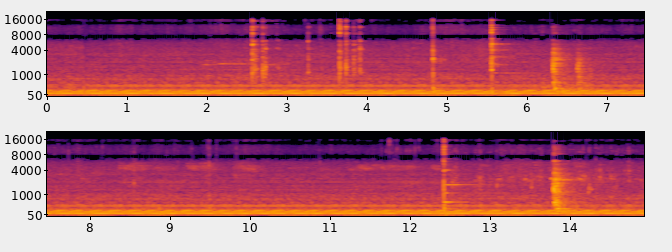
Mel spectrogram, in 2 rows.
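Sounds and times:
metal spoon clinking on ceramic bowl: 12.4s - 13.0s.

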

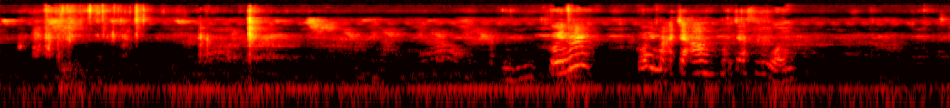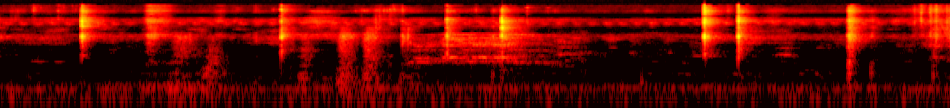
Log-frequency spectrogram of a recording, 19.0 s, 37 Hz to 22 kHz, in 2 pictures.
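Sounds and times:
plastic bottle clicks and taps: 10.3s - 10.5s.

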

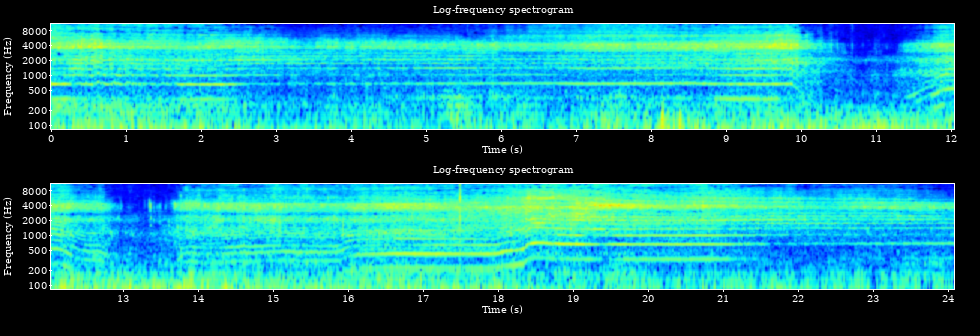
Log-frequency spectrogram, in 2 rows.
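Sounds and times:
electric boat motor whining: 0.0s - 24.0s
low rumble: 0.0s - 24.0s.

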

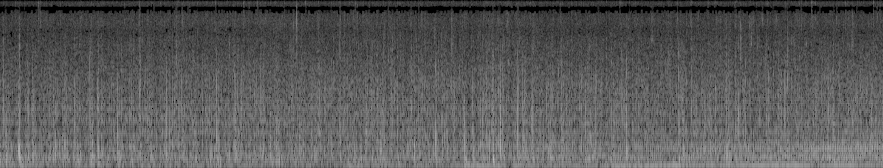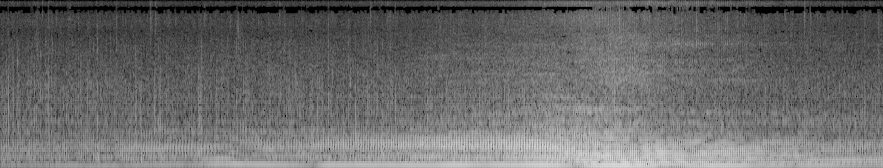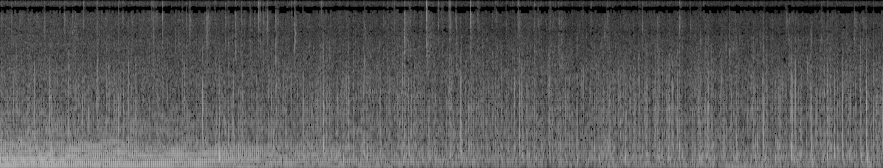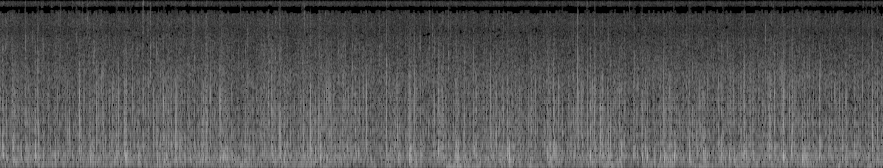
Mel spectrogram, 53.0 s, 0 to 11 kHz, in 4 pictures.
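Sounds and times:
steady rain: 0.0s - 52.9s
water drips: 0.2s - 47.6s
motorcycle passing by: 7.2s - 39.4s.

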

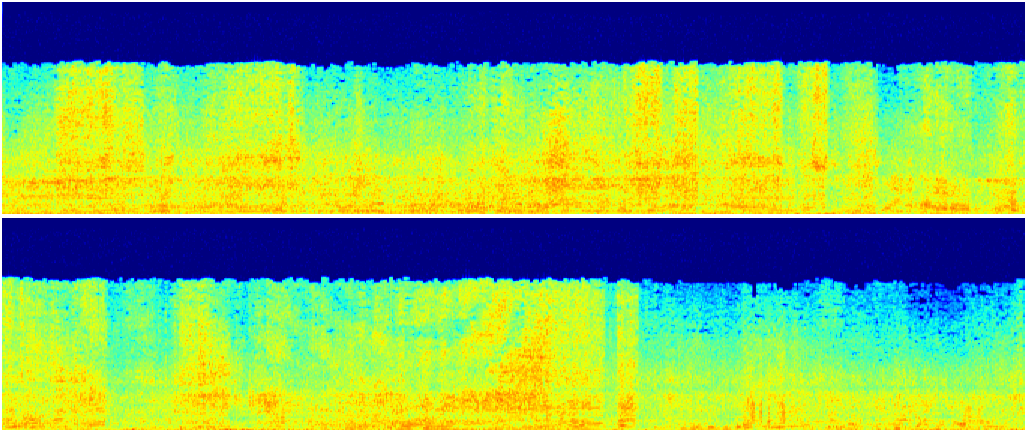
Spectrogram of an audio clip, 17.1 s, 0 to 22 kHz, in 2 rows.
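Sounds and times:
motocross bike engines revving: 0.0s - 17.0s.

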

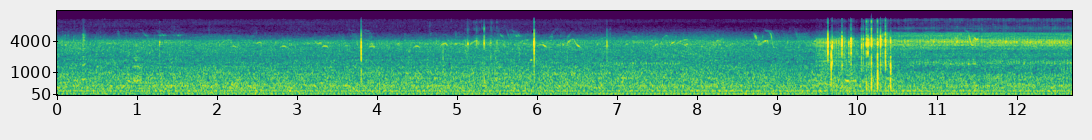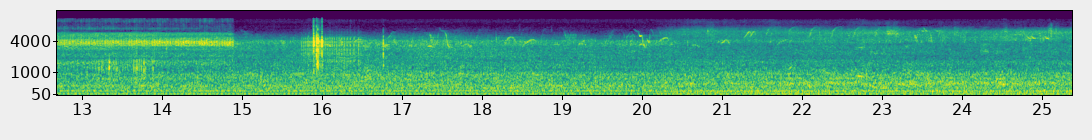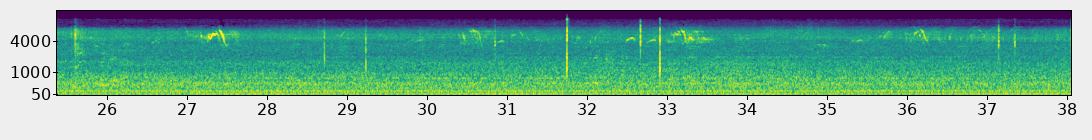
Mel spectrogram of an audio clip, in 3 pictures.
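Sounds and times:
high steady buzz: 0.0s - 38.0s
rattle of sharp high clicks: 9.4s - 15.0s, 15.7s - 16.9s.

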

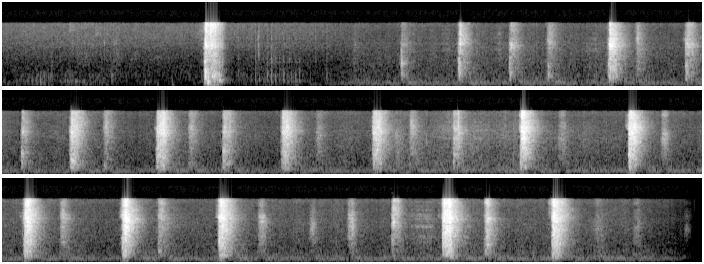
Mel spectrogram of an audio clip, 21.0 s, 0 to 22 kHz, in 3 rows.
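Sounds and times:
cat sneezing: 2.0s - 2.3s, 4.0s - 16.7s, 17.4s - 19.8s.

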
